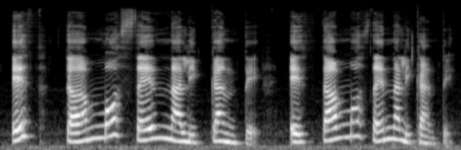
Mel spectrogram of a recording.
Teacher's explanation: a gente vai juntar o S de estamos com E de en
